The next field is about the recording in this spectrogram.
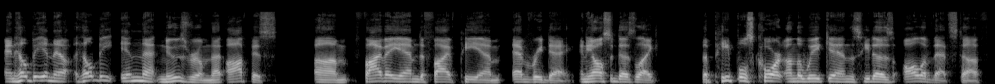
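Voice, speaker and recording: A man with a mid-range, slightly bright voice and lively intonation talks at normal speed as host of a casual interview podcast. He's a rambling storyteller who laughs often and leans on fillers. Dry, studio-quality recording.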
